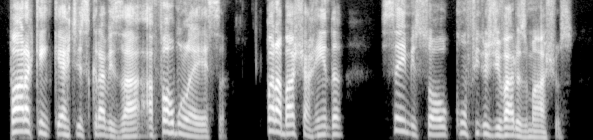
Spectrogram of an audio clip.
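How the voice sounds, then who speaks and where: A man in a Bahian accent speaks at a fairly quick pace with a high pitch, an animated tone and lively intonation. The recording is very clean and dry, close with no echo and a silent background. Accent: Bahian Brazilian Portuguese. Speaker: bitcoin commentator, channel host. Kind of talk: opinion commentary monologue.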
